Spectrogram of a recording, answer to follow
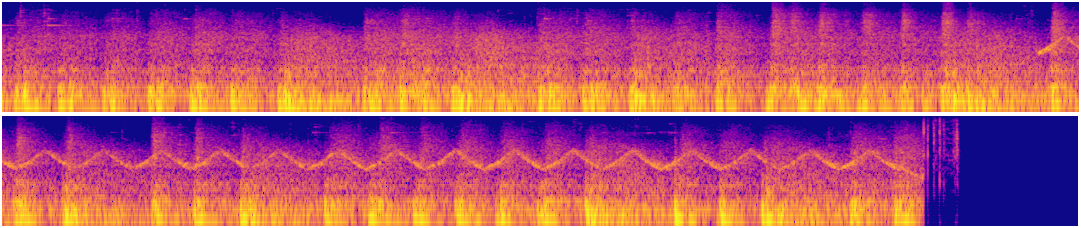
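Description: Procession drums beating steadily and loudly. From about halfway, a warbling electronic alarm tone joins them, rising and falling about three times a second.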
